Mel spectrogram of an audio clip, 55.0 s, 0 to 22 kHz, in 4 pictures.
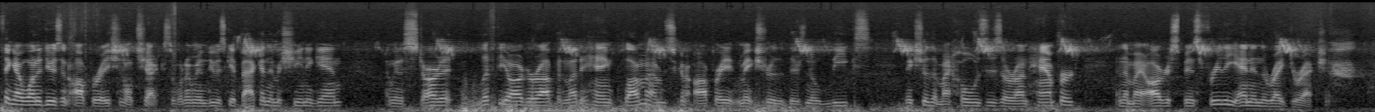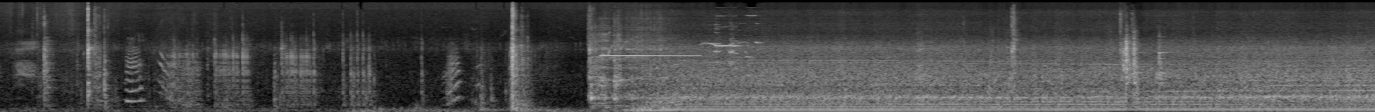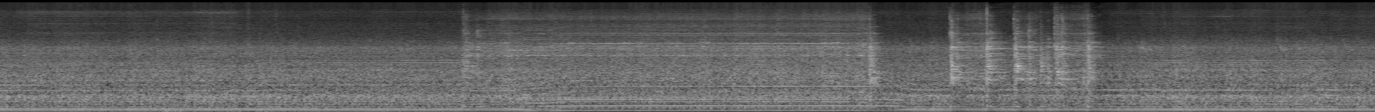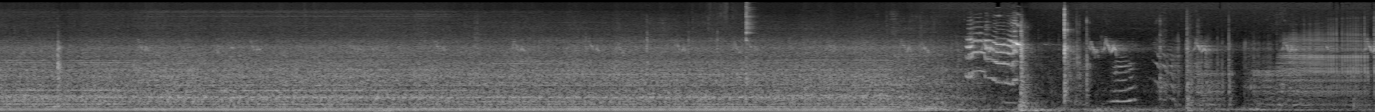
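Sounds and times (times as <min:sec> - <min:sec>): engine starting and running: 0:19.6 - 0:55.0.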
